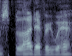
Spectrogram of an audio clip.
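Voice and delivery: creepy, horrifying put-on old woman voice. Retelling what a customer said: imitating a horrifying old woman's voice. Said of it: "the voice that you just used was horrifying".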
